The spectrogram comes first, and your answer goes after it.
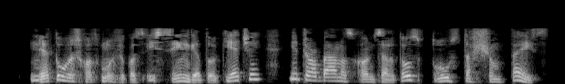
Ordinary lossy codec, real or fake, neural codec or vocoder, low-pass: MP3, 24 kbps; fake; codec, 24 kHz, 0.9 kbps, WavTokenizer, small release; 5.4 kHz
